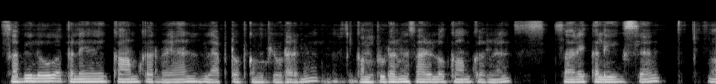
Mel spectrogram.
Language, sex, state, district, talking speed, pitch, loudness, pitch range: Hindi, female, Haryana, Jhajjar, 175 wpm, 120 Hz, -18 LUFS, 115-125 Hz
